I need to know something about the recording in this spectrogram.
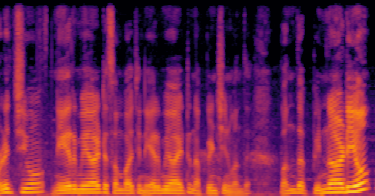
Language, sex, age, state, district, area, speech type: Tamil, male, 60+, Tamil Nadu, Tiruvannamalai, rural, spontaneous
